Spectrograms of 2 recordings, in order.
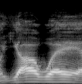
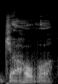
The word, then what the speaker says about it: Yahweh: That's when you see the word Lord, all caps in a King James version, that's representing the word that some people call Yahweh. Other people pronounce it Jehovah.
